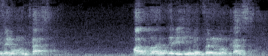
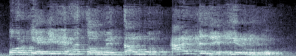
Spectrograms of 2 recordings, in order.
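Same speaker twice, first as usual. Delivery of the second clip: screaming demon; 11 semitones higher, slower than usual. Acted.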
